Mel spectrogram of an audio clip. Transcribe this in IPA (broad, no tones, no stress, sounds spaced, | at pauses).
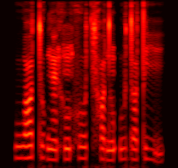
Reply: w ɒ t o ɡ æ̃ x õ x o t͡sʰ ɒ d õ ʔ u d ɒ t i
